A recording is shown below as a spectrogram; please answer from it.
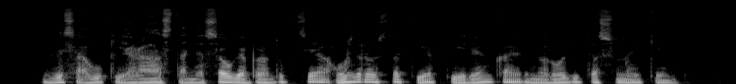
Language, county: Lithuanian, Marijampolė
